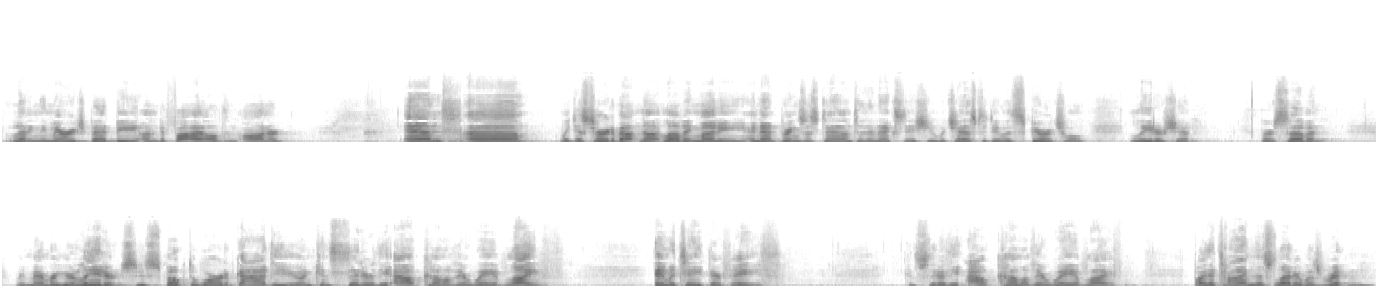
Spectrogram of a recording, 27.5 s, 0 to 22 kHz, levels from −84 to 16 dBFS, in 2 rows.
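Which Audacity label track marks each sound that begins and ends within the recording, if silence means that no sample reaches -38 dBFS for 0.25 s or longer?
4.030000	5.200000	sound
5.610000	10.780000	sound
11.310000	11.860000	sound
12.500000	13.190000	sound
13.900000	19.100000	sound
20.270000	21.400000	sound
22.820000	24.860000	sound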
